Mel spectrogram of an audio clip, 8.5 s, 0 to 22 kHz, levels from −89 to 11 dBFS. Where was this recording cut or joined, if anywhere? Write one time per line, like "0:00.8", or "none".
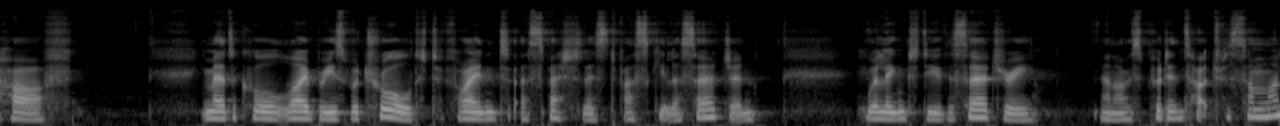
0:01.3
0:05.8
